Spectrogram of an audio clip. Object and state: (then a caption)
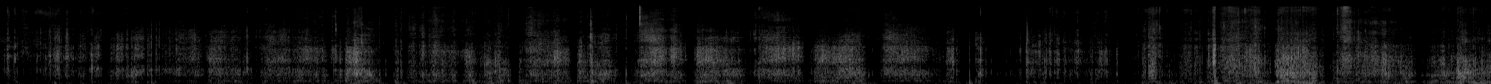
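Corrugated cardboard, scratched. Long nails scratch the exposed ribbed layer of a hand-sized corrugated cardboard sheet held in both hands. The result is a steady run of dry, crackly scraping bursts, bright and papery with little low end, coming in short irregular strokes.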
